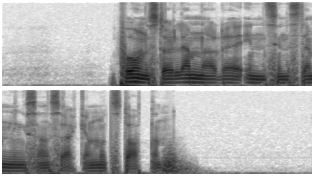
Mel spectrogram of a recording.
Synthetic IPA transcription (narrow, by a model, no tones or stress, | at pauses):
fʰʊnst̪ɔɾlɛmnad̪əʔɪnːsɪnst̪ɛmnɪŋsa̰nsœ̰ːkənmʊt̪st̪ʰɑ̰ːt̪ən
